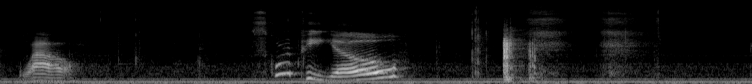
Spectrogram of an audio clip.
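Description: Playing cards shuffle and slap softly onto a table.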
